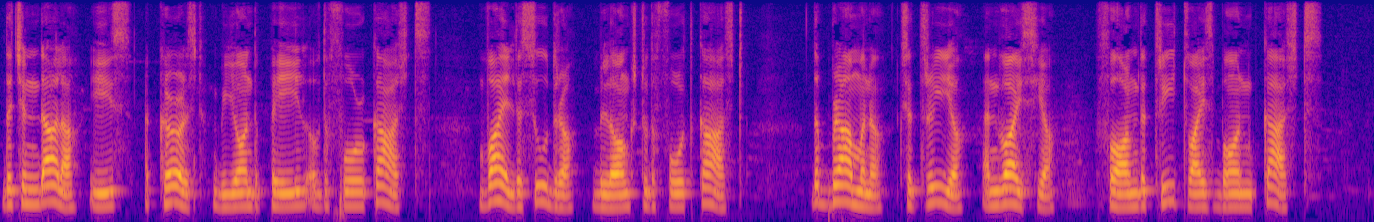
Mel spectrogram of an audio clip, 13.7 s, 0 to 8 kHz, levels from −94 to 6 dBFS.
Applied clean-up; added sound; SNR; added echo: none; none; none; none.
